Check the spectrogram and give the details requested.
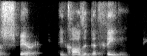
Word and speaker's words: thetan: I called it a Thetan because of that's theta. correct. Thetan is correct.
